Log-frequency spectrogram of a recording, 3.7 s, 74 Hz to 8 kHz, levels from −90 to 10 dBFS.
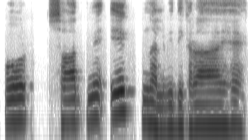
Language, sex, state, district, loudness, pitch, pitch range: Hindi, male, Uttar Pradesh, Saharanpur, -17 LUFS, 140 Hz, 125-150 Hz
